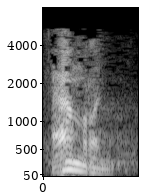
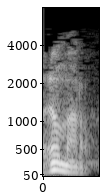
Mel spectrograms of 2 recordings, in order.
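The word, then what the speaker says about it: عمرو: والحكمة في كتابتها التمييز بين عمر وعمر، فهذه الواو تميز بين من اسمه عمر ومن اسمه عمر، ولولا هذه الواو لم يحصل التمييز، فالواو إنما تكتب للتمييز بين عمر وعمر بين عمر وعمر، فهي واو تكتب ولا تنطق.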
